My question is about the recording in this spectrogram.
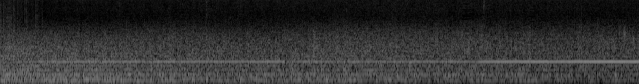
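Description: Steady, dull noise from an explosive blast in an open-pit iron ore mine, lingering after the detonation. A single steady high tone comes in about a second in and grows louder toward the end.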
